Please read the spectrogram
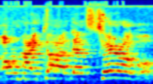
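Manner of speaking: high, play-acted, screamed shrieking outburst. Retelling an audience member's reaction to statistics: imitating someone screaming. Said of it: "a lady on a back row screamed out".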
